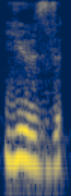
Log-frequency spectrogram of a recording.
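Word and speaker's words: used: 얘가 use 사실 이게 s로 돼 있지만 아까 계속 소리를 강조한 게 는 무성음이죠. 근데 이게 사실 그 사전에 발음 기호를 찾아보면 얘는 use 해서 z 소리가 납니다. 그래서 유성음으로 끝났기 때문에 유성음인 해서 ed를 소리를 내야 되는 거죠.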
